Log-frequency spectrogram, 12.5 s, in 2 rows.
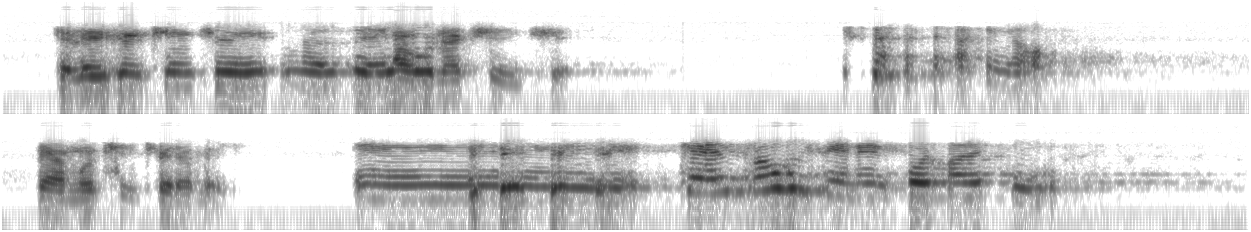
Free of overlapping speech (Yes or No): Yes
